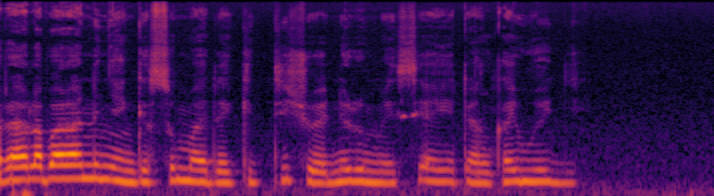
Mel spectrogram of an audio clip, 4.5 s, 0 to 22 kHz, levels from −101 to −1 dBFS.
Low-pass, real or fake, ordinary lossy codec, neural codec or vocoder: none; fake; none; vocoder, 44.1 kHz, 128 mel bands every 256 samples, BigVGAN v2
